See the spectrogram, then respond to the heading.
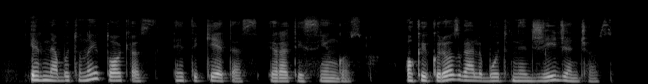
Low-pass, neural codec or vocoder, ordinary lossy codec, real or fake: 9.9 kHz; none; AAC, 48 kbps; real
